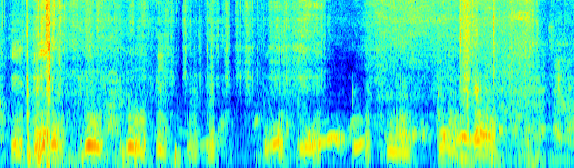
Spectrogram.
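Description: Soft, repeated low cooing of a female pigeon in a pigeon loft, in rhythmic bursts, close by, with rustling between calls.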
